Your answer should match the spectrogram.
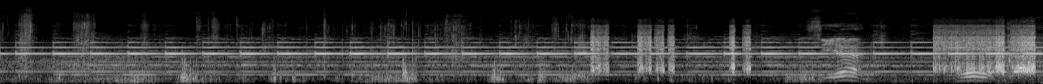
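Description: Railway grade-crossing warning bell ringing in a steady repeated pulse as a freight train approaches. A louder rush of the train comes in near the end.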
